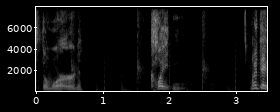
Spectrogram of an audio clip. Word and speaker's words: Clayton: past first second third grade if you can't pronounce the word Clayton it's Clayton yeah I heard not Clayton or words like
